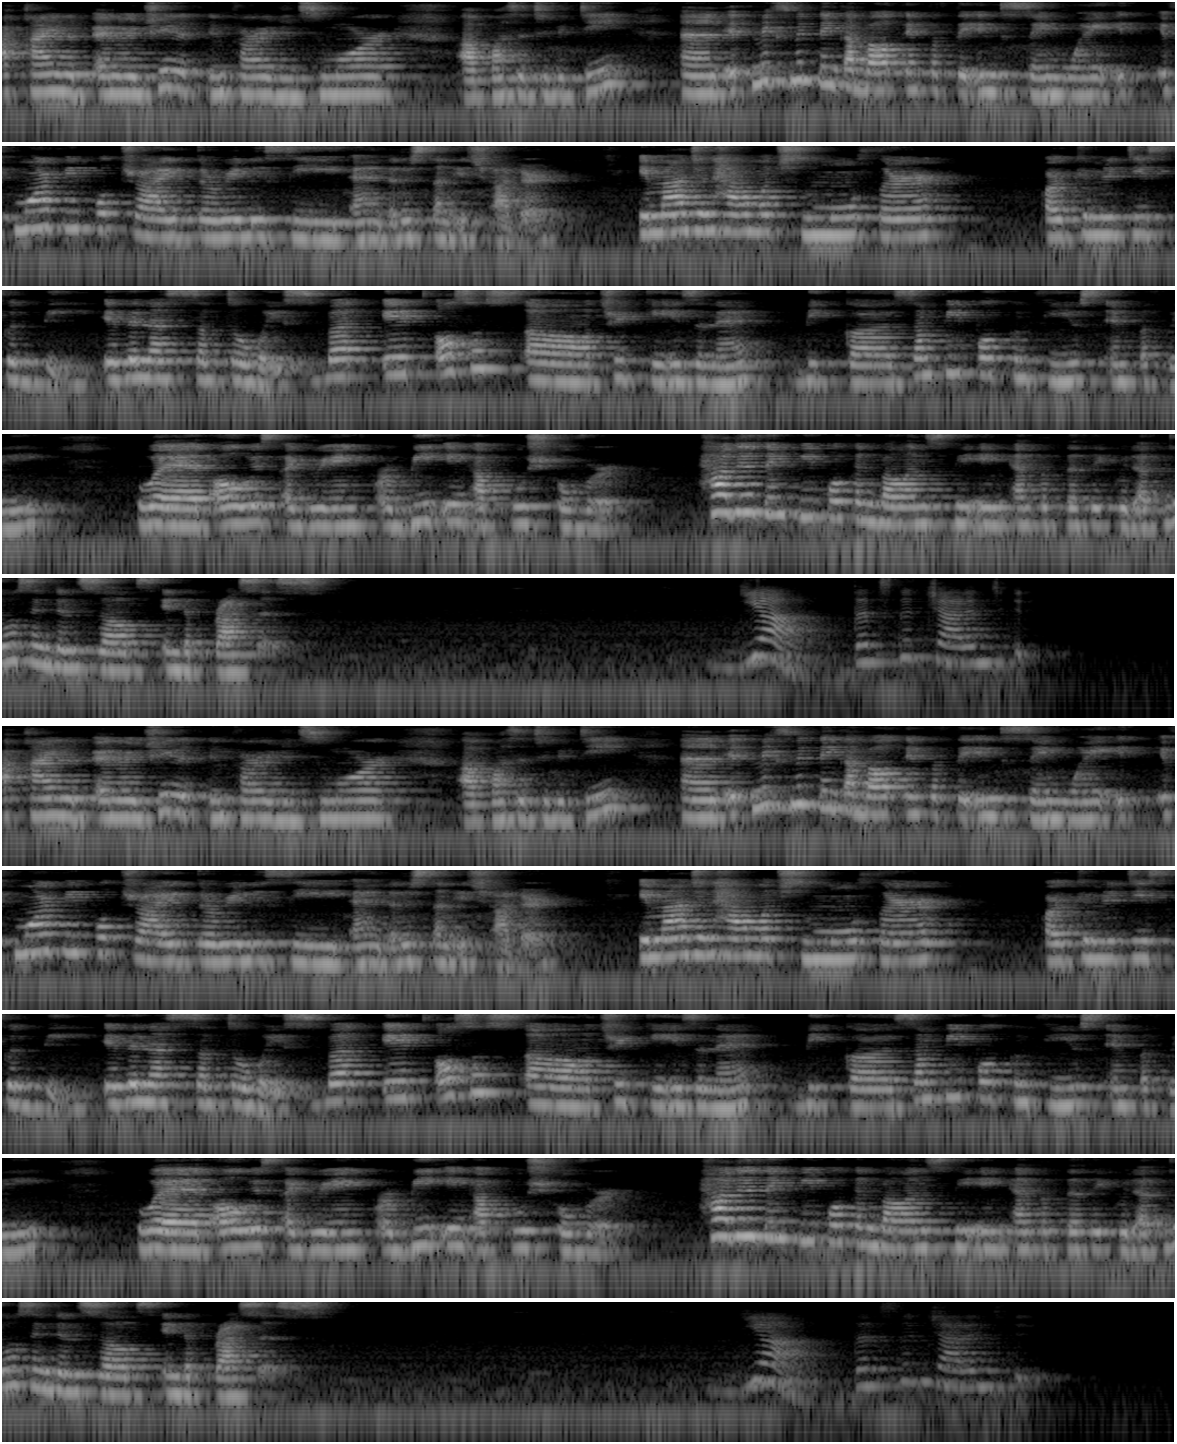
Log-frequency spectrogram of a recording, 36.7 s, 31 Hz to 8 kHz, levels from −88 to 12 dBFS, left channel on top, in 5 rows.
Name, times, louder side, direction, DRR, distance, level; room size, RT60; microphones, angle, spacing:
voice 1, 0.0-3.9 4.2-10.8 11.3-13.2 13.9-19.4 19.6-22.5 22.8-25.9 26.4-31.3, left 1 dB, 10° left, 0.4 m, -32 dB
voice 2, 33.7-35.7, left 4 dB, 60° left, 0.7 m, -44 dB
5.5 x 3.9 x 5.1 m
head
